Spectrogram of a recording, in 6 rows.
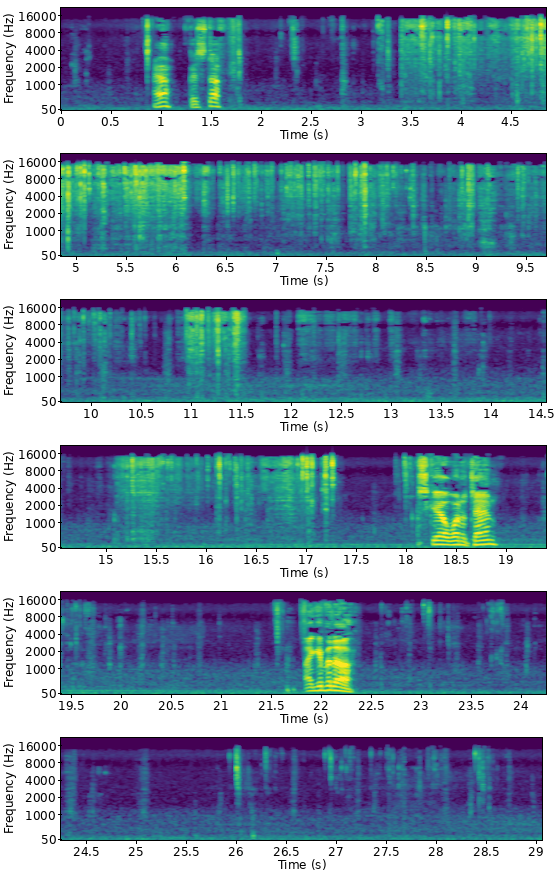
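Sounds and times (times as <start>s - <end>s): quiet chewing: 0.0s - 18.2s, 18.9s - 29.0s
foil wrapper crinkling: 3.2s - 10.1s, 10.9s - 11.6s.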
